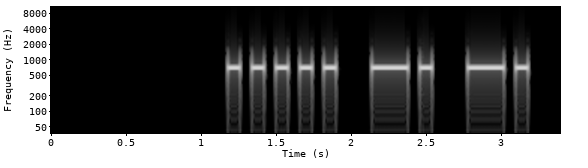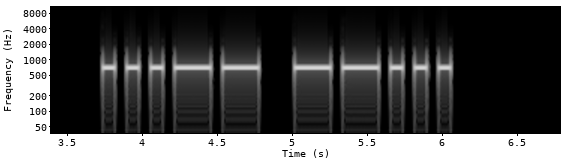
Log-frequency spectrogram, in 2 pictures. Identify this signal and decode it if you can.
Morse code, heard as a keyed tone, about 15 wpm, 700 Hz. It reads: 5NN 37
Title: CQ WW DX Contest Exchange Encore - 15wpm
